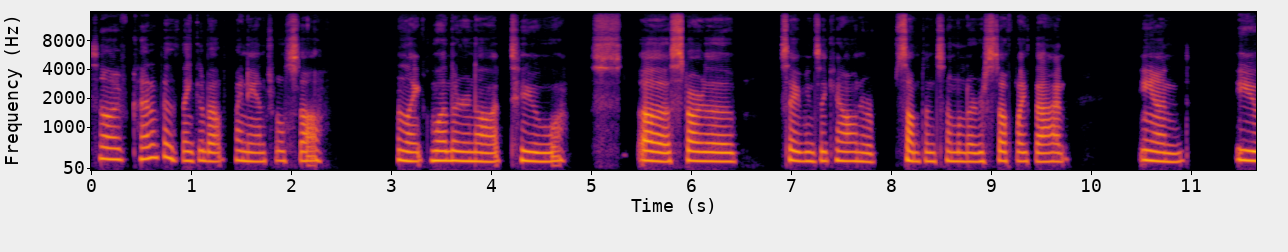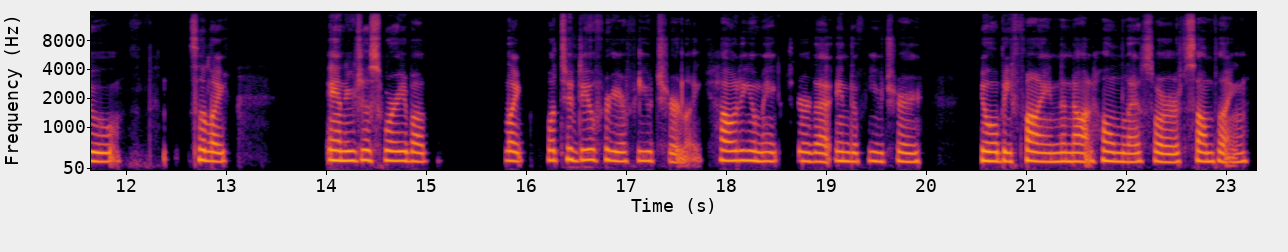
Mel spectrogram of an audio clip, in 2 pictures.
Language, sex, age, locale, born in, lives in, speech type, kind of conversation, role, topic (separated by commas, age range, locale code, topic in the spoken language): English, female, 25-29, en-US, United States, United States, conversation, advice, user, How can I manage stress from money worries?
